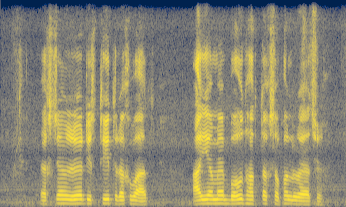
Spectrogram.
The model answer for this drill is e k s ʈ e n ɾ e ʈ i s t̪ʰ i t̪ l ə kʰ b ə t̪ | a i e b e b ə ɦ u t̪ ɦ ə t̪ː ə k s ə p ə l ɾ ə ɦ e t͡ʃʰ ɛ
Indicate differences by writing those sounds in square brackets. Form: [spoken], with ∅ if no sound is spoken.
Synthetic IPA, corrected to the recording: e k s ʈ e n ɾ e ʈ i s t̪ʰ i t̪ [ɾ] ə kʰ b [a] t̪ | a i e [m] e b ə ɦ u t̪ ɦ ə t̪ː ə k s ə [pʰ] ə l ɾ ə ɦ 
